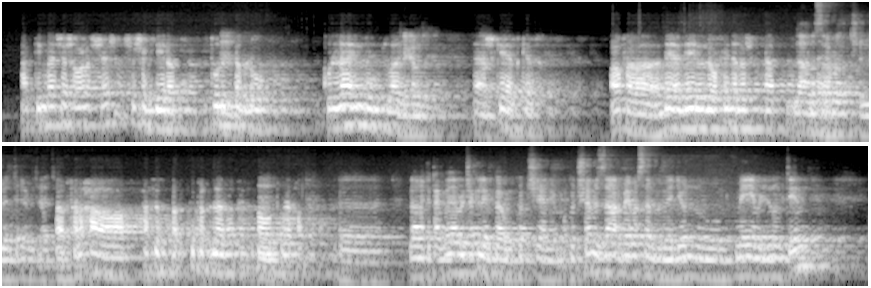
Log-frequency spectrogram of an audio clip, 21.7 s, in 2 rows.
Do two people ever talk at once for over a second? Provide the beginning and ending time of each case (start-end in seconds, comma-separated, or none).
none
